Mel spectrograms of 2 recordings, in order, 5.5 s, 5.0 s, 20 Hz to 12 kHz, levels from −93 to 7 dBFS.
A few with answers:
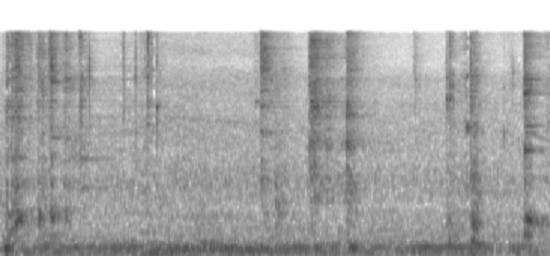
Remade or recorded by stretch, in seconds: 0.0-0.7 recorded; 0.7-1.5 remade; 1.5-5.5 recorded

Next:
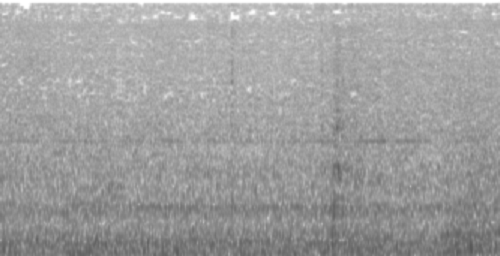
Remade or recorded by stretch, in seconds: 0.0-1.2 recorded; 1.2-2.9 remade; 2.9-5.0 recorded

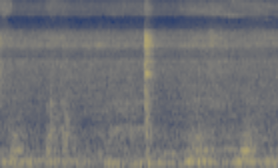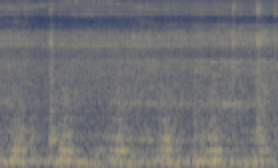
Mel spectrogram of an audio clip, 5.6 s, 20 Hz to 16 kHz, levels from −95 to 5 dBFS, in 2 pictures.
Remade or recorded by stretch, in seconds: 0.0-5.6 recorded

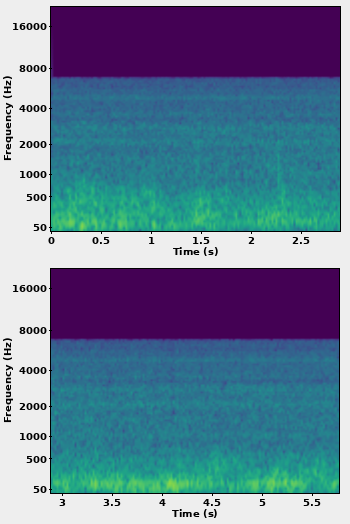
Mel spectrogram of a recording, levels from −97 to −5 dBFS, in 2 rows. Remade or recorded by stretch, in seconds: 0.0-5.8 recorded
